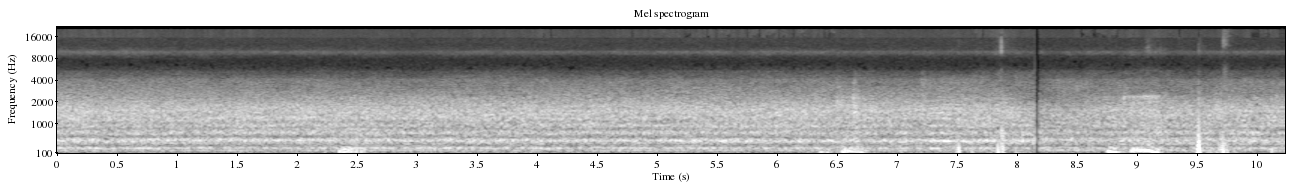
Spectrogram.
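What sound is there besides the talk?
bees buzzing in a bathroom beehive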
